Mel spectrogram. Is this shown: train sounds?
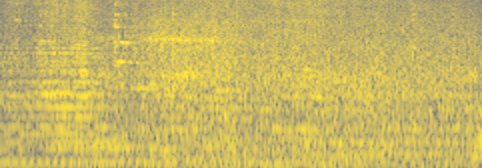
yes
